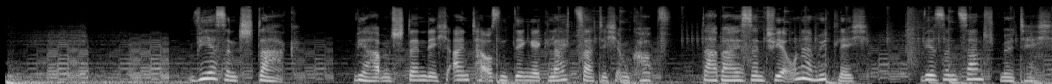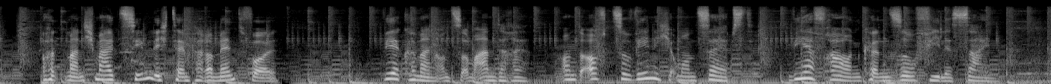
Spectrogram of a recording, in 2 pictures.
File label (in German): infoclip finanzdienstleistung jung empathisch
